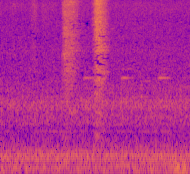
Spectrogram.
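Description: Pencil writing on paper: two short scratching strokes close together about a second in, over a steady low background rumble.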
